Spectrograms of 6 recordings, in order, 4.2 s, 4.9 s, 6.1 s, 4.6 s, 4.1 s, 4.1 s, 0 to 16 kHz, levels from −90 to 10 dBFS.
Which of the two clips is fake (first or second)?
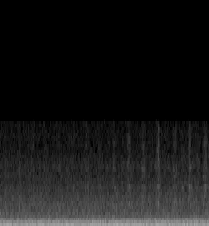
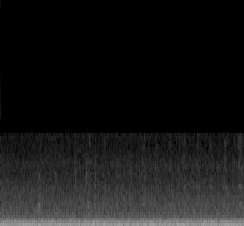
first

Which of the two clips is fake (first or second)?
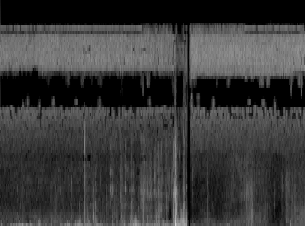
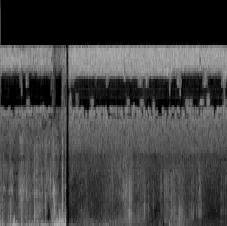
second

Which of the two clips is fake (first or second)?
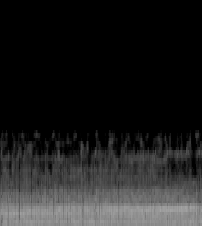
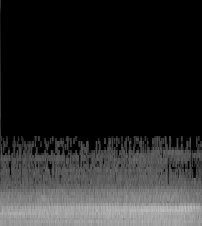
first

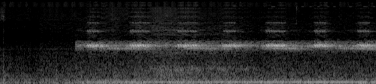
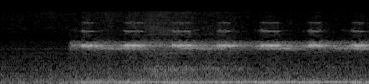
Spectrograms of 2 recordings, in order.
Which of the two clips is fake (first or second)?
second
